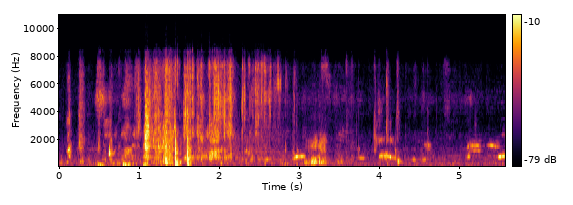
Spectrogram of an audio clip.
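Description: A plastic wrapper crinkles and rustles as it is handled.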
